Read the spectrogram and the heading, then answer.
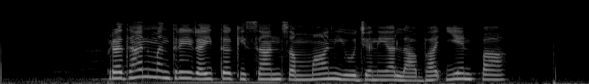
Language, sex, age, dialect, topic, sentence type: Kannada, female, 25-30, Dharwad Kannada, agriculture, question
